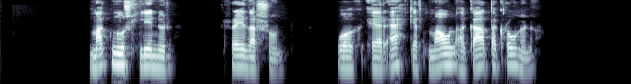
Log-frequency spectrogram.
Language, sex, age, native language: Icelandic, male, 20-29, Icelandic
